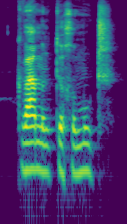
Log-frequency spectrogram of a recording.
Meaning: inflection of tegemoetkomen: 1. plural past indicative 2. plural past subjunctive
- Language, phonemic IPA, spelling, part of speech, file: Dutch, /ˈkwamə(n) təɣəˈmut/, kwamen tegemoet, verb, Nl-kwamen tegemoet.ogg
